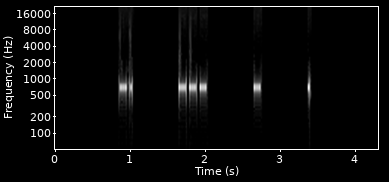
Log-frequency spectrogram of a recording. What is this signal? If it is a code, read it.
Morse code, heard as a keyed tone, about 36 wpm, spaced as for 12 wpm, 700 Hz. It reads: NOTE
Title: 6x Character Spacing - Top 500 Words - 35wpm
